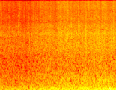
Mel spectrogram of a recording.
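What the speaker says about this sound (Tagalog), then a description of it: "Blurred ang daanan natin, Madlang World, dahil malakas ang ulan." Heavy rain pouring steadily on the road during a drive, a dense continuous hiss and rumble close by with no talk.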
